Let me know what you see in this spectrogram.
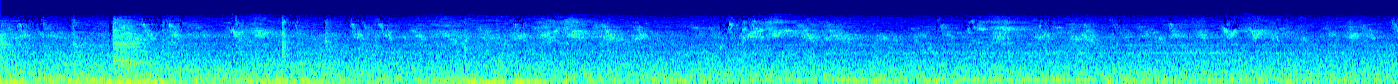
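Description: Birds chirping in many short, scattered calls over a steady low rumble, with a soft knock or two near the start.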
